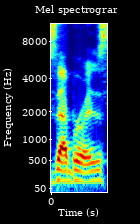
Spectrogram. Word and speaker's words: zebras: lions and um how zebras which they're pronounced zebras in South Africa right yes they they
